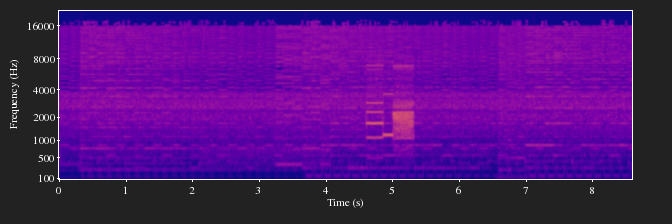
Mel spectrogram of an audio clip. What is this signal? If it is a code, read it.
Caller ID data burst, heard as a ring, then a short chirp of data, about 1200 baud, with phone line noise.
